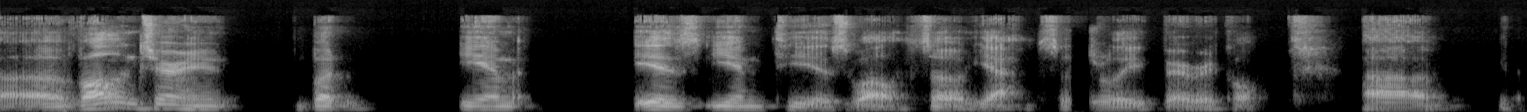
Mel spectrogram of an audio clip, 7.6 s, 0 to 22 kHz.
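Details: Aphasia in an adult male stroke survivor with hereditary mitral valve prolapse, following a stroke during mitral valve surgery in 2007; communication remains hard for him.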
